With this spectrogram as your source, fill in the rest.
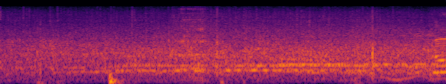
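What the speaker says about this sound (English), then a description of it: "Don't applaud that." A burst of studio audience applause on a comedy podcast, a brief steady patter of clapping with voices talking over it.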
